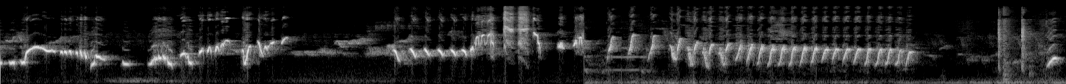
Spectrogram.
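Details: White-rumped shama, or murai batu, heard in a lure recording meant to make a shama sing loud and full. Rising whistles and varied warbled phrases lead into a long trill, with a faint low rumble beneath.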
